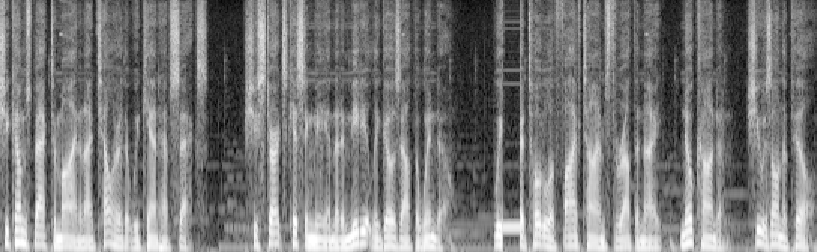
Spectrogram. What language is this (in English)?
English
